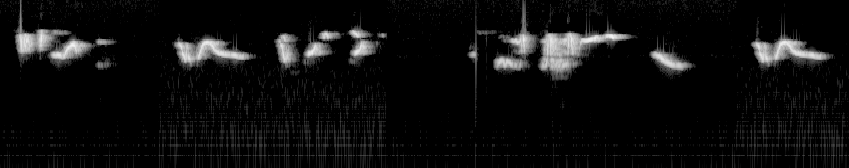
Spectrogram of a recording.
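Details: Singing crissal thrasher delivering a varied series of whistled, slurred and chirpy phrases, each different from the last, spaced by short gaps; no other sounds present.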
